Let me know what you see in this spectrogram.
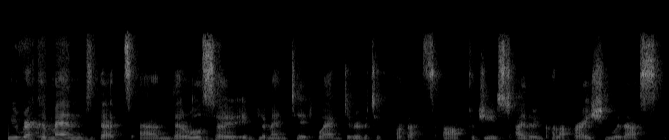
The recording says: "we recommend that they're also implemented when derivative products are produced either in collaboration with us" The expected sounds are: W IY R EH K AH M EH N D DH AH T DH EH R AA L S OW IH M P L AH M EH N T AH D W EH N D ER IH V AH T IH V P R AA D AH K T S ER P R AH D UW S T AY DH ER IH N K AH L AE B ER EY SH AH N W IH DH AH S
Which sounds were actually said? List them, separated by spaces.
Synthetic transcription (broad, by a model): W IY R EH K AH M EH N DH AH T DH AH R AA L S OW IH M P L AH M EH N T AH D W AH N D ER IH V AH T IH V P R AA D AH K T S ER P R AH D UW S T AY DH ER IH N K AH L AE B ER EY SH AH N W IH DH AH S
